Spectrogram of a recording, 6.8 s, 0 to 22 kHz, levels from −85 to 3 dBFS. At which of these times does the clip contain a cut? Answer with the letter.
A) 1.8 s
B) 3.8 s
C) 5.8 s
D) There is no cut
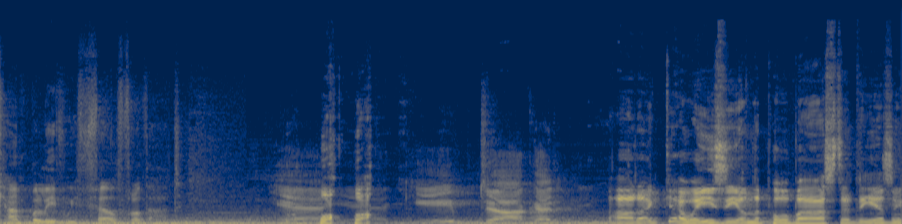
A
